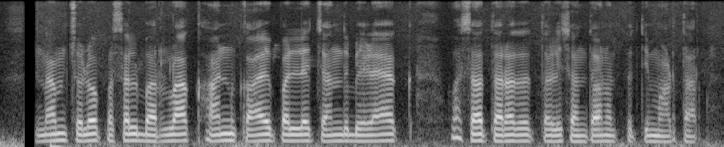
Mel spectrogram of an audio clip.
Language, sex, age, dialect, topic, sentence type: Kannada, male, 18-24, Northeastern, agriculture, statement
